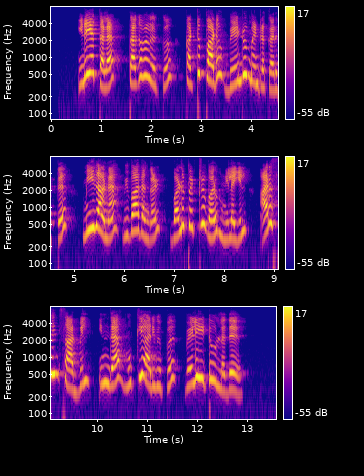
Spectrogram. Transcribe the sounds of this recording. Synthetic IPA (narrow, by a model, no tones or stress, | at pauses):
ɪnɐjɐt̪ːɐlɐ | t̪ɐɣɐʋɐɾɣɐɭɯkːɯ | kɐʈːɯpːaːɽɯʋeːɳɖɯmɛndrɐkɐɾɯt̪ːɯ | miːðaːnɐʋɪʋaːðɐŋɡɐɭ | ʋɐɭɯpɛʈrɯʋɐɾɯmnɪlɐjɪl | ʔɐɾɐsɪnsaːɾbɪl | ɪnd̪ɐmʊkːɪjɐːrɪʋɪpːɯ | ʋɛɭɪjɪʈːɯʊɭːɐðɯ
